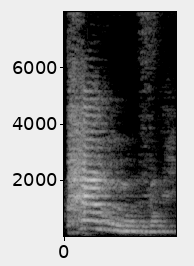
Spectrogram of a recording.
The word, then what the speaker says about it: pans: pan 울리니까 pans 이렇게 되겠죠.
